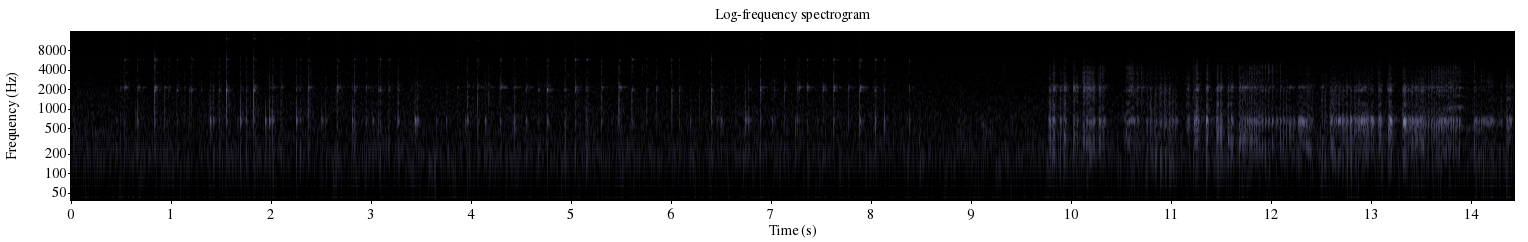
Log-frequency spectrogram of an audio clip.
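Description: Fingertips and nails tap and scratch the textured outside of a medium white ceramic mug that is hollow, apparently empty, held by its handle, and sits above a plastic tub of water. Quick, light, uneven clicks with bright edges run for about nine seconds and then stop briefly. Denser scratching and tapping follows, with a faint ringing tone from the mug.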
